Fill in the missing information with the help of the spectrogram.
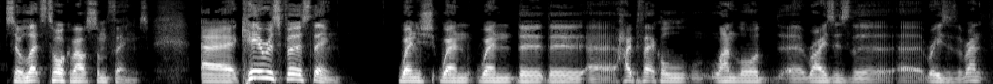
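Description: A man's voice: mid-range voice, measured pace, vocal fry, a bit bright, dry recording, studio quality. A man, hosting a podcast, talking casually with lots of fillers, restarts and the odd swear word. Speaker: podcast co-host. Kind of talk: casual political chat.

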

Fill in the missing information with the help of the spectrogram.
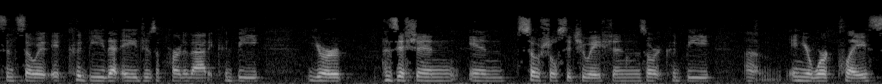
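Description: A woman's voice: on the low side, slight background noise, low-quality recording. A woman as an interview guest, explaining ideas fluently and laughing easily. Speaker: guest expert on interaction and politeness.

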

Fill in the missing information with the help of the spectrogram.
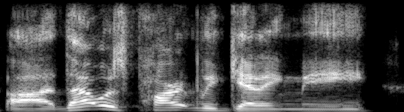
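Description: Casual podcast co-host, male, animated and chatty, dull dry lo-fi sound. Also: medium pitch, moderate pace, no echo. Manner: rambling, heavy use of "like". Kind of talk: casual chat.

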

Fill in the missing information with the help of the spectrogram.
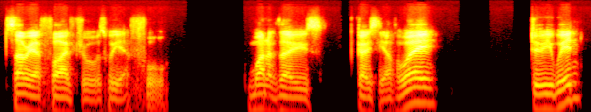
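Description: Male podcast co-host, sharp bright tone, dry sound, analytical casual sports chat. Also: lowish voice, animated, unhurried, no echo, muffled recording.

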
